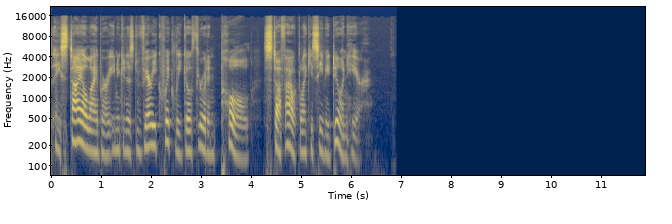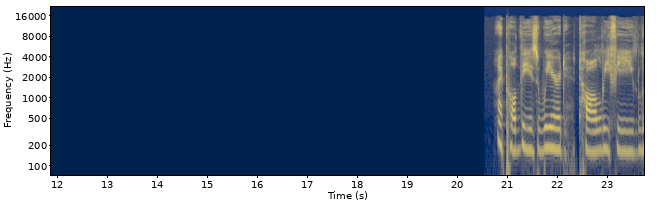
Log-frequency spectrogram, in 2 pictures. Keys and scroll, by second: 3.1 p, 5.2 a, 6.3 shift+super+a, 6.6 o, 6.9 p, 8.6 a, 10.1 shift+super+a, 10.4 p, 11.5 super+z, 13.3 shift+super+a, 14.2 p, 16.1 shift+super+a, 16.4-17.2 typing, 20.2 n, 20.8 super+z, 21.1 super+d, 22.0 super+z.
